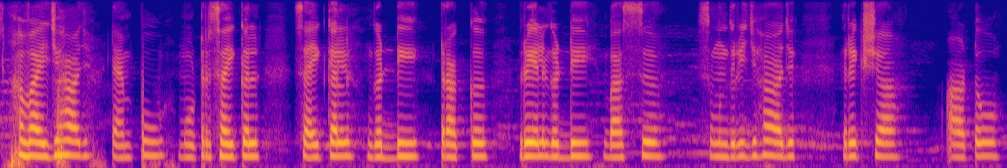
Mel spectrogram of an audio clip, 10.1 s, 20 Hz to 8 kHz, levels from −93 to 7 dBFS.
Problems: constant background noise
